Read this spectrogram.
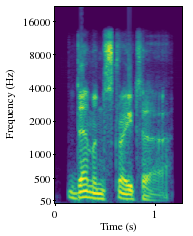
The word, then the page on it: demonstrator: British English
